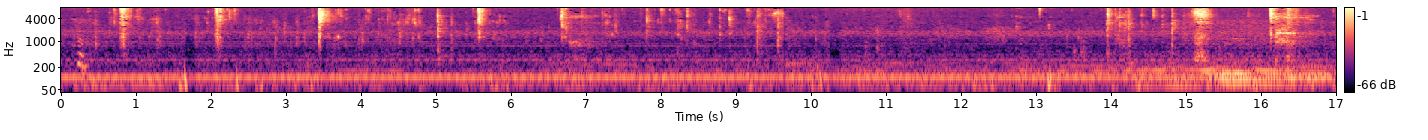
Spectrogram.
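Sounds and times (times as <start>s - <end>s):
low hum: 0.0s - 17.0s
chewing with mouth closed: 0.4s - 10.3s.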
